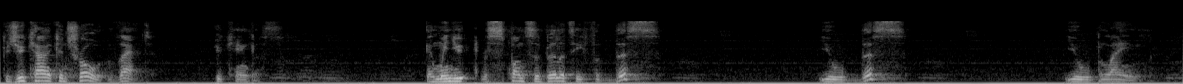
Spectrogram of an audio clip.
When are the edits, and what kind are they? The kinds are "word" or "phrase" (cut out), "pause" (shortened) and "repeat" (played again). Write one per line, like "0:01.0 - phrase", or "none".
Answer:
0:02.2 - word
0:02.5 - word
0:04.7 - word
0:08.5 - repeat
